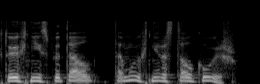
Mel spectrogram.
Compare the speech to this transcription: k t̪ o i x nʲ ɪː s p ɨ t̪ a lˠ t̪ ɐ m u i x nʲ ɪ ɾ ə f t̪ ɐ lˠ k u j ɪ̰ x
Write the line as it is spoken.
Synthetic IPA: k t̪ o i x nʲ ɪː s p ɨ t̪ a lˠ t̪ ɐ m u i x nʲ ɪ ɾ ə s t̪ ɐ lˠ k u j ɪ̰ ʂ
